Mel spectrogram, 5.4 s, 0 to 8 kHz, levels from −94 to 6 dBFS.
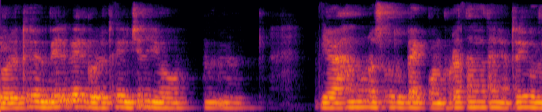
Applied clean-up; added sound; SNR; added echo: neural mask model DeepFilterNet 3.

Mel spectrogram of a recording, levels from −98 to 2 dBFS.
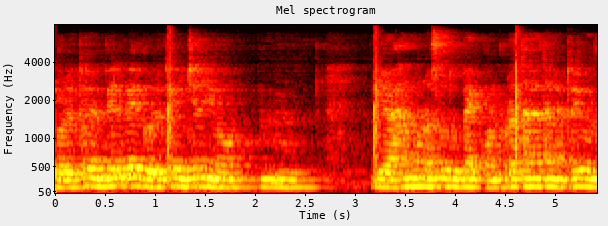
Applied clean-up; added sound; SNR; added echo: none; Clapping; 9 dB; reverberation time 0.8 s.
